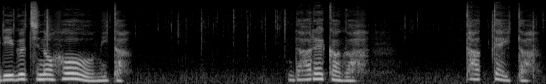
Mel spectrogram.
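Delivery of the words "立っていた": plain reading voice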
